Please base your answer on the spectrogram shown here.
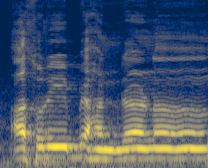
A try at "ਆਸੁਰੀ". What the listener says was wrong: ਬਈ ਅਸੁਰੀ ਨੂੰ ਇੱਥੇ ਤੁਹਾਡੇ ਕੋਲ ਕੰਨਾ ਨਹੀਂ ਹੋਣਾ ਹਨਾ, ਇੱਥੇ ਕੰਨਾ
